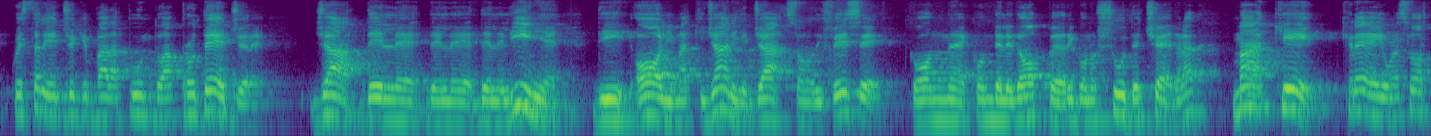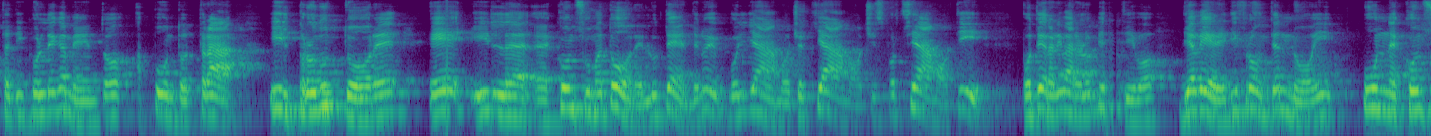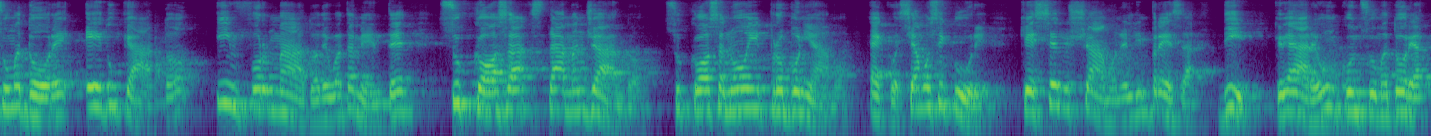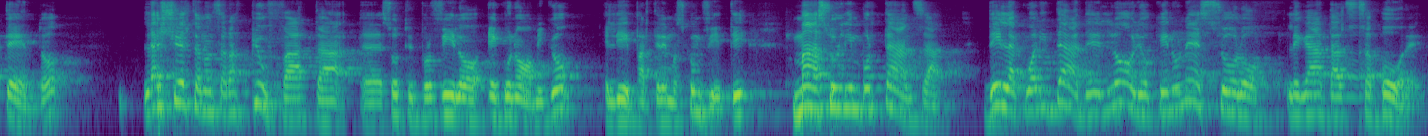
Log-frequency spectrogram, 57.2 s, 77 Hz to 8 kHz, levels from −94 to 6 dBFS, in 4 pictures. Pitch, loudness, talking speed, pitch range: 165 Hz, -23 LUFS, 115 wpm, 140-195 Hz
